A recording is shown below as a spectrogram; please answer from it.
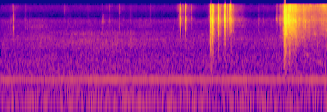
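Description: Thin ice on a frozen puddle cracking under a shoe: a few sharp cracks a little after two seconds in, then the loudest crackle near the end as the sheet breaks. A steady low hum runs underneath.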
